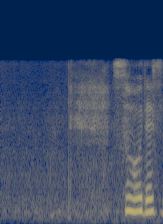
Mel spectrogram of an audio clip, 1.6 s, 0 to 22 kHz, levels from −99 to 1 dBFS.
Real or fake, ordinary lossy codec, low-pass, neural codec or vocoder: fake; none; 7.2 kHz; codec, 16 kHz, 4 kbps, FunCodec, trained on LibriTTS, 50 frames a second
